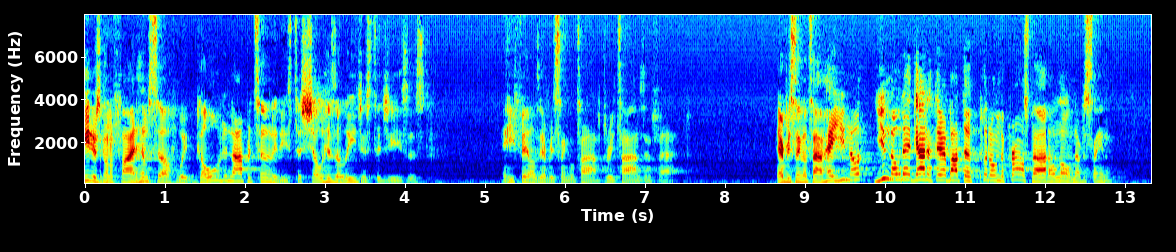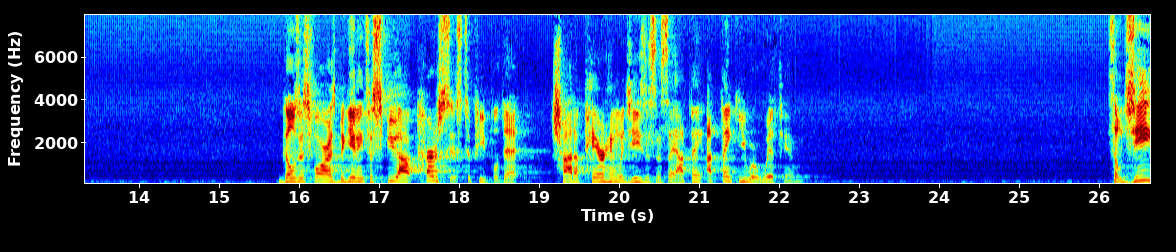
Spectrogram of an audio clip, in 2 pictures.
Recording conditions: large echoing room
